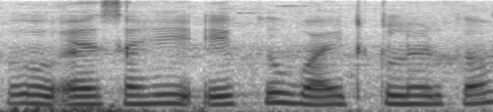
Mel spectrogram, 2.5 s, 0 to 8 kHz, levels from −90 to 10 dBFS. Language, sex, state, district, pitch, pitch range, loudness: Hindi, female, Bihar, Patna, 225 Hz, 215-235 Hz, -14 LUFS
